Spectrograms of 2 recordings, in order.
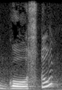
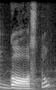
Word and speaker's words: gosto: que aqui eu tenho duas palavras que são escritas da mesma forma mas que T pronúncias diferentes em língua portuguesa o gosto som fechado e gosto som aberto substantivo e aqui é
